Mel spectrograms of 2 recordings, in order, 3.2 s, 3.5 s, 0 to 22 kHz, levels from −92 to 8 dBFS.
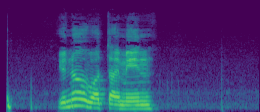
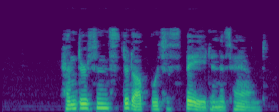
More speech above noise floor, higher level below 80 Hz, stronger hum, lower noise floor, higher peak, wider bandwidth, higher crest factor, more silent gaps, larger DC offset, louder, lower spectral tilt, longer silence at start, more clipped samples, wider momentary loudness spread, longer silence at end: second, 42 dB vs 52 dB; about the same, -60 dBFS vs -58 dBFS; neither; second, -57 dBFS vs -74 dBFS; about the same, -2 dBFS vs -2 dBFS; first, 12 kHz vs 8 kHz; about the same, 18 dB vs 20 dB; neither; neither; first, -16 LUFS vs -22 LUFS; about the same, -5.5 dB/octave vs -6.5 dB/octave; second, 0.1 s vs 0.75 s; neither; first, 12 LU vs 8 LU; first, 1.35 s vs 0.25 s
